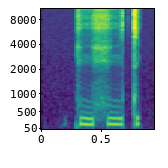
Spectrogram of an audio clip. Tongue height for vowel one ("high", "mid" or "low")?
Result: high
